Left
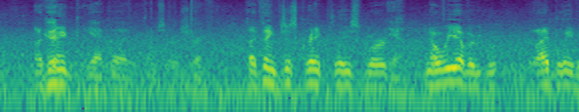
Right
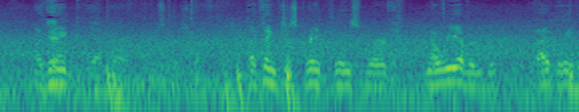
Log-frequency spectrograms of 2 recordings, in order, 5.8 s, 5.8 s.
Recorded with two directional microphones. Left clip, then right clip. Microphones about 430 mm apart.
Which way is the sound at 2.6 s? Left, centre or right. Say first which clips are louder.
Left 9 dB; left.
